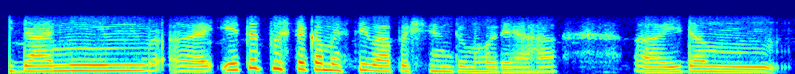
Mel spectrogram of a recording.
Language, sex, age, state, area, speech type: Sanskrit, female, 18-30, Goa, rural, conversation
